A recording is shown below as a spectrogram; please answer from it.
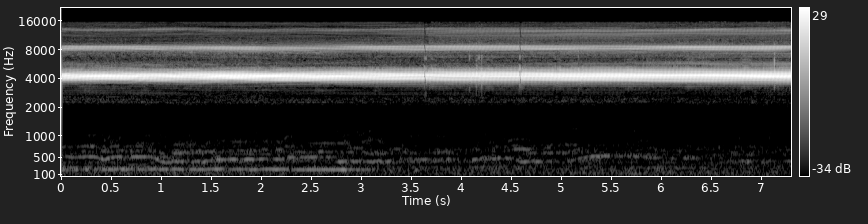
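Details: Very loud mole cricket (gangsir) trill, a continuous piercing high tone held evenly throughout, with soft low-pitched background sounds underneath.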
